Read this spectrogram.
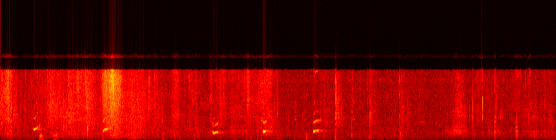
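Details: Twelve-day-old Shih Tzu puppies give a string of short, high, squeaky whimpers, rising peeps spaced under a second apart, over soft rustling and shuffling in a small indoor space.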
